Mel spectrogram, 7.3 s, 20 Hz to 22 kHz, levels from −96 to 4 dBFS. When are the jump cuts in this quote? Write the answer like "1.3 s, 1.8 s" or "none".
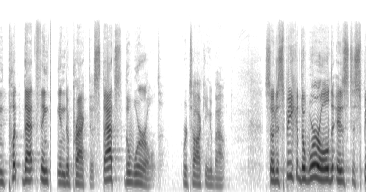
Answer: none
